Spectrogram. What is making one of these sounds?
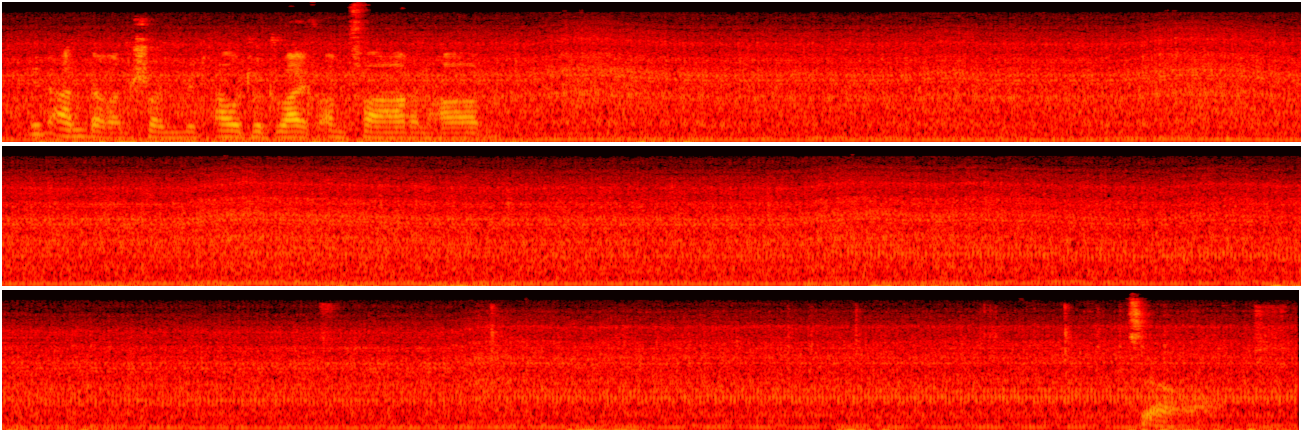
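A tractor engine drones steadily while driving.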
